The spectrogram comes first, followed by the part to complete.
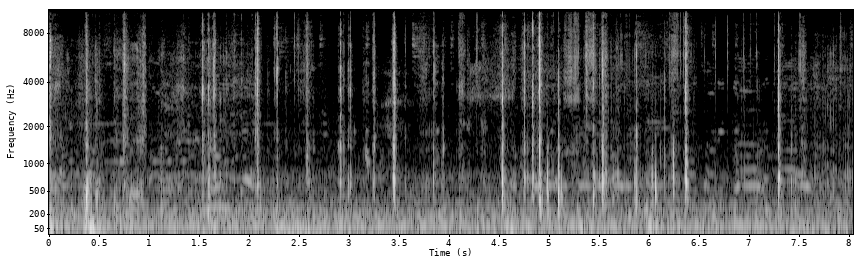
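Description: Faint background voices over a steady low rumble, with many sharp clicks and taps.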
